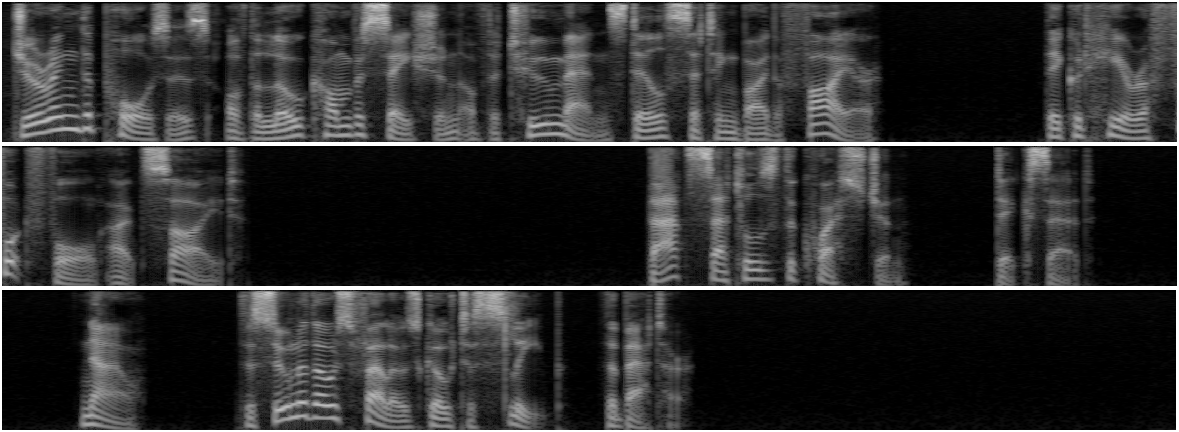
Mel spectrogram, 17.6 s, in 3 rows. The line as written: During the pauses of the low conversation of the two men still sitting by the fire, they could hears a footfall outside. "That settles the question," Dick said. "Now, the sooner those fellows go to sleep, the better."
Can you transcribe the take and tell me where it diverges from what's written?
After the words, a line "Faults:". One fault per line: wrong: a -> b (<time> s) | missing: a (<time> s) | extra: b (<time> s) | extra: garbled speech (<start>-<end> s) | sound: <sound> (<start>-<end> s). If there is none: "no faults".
During the pauses of the low conversation of the two men still sitting by the fire, they could hear a footfall outside. "That settles the question," Dick said. "Now, the sooner those fellows go to sleep, the better."
Faults:
wrong: hears -> hear (5.4 s)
